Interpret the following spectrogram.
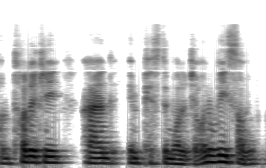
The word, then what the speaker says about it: epistemology: Epistemology. Uh, pronounce it again.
